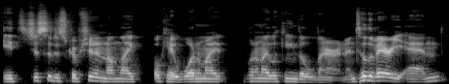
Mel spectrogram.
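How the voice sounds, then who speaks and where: A man's voice: medium pitch, quick pace, sharp tone. A man co-hosting a casual podcast, talking in a playful, rambling way. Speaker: podcast co-host. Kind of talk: casual chat.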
